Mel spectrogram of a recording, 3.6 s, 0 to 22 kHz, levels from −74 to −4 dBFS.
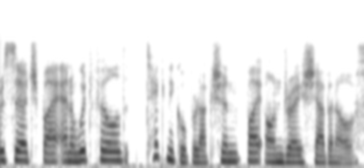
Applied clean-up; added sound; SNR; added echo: neural diffusion model UNIVERSE++.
